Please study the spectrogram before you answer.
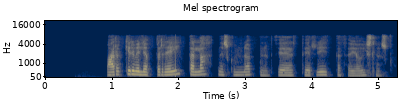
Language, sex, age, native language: Icelandic, female, 50-59, Icelandic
